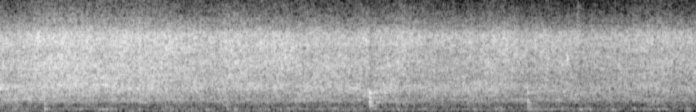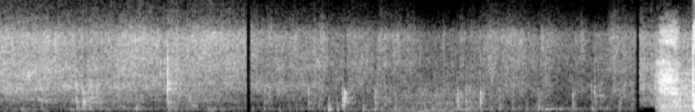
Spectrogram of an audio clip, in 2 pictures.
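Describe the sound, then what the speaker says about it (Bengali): Marinated chicken fries on a high flame for a chicken curry, giving a steady close hiss and sizzle as it is stirred, with scattered clicks and scrapes growing toward the end and no talking. "আমরা সুন্দরভাবে চিকেনটাকে ফ্রাই করে নেব।"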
